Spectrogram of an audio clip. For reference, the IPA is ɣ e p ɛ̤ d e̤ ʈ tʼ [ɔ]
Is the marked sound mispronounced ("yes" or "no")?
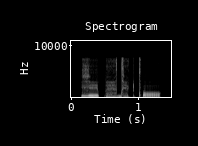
no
